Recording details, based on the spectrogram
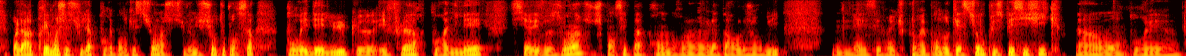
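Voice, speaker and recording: Against a quiet background, a man speaks at a fairly quick pace with medium pitch and ordinary pitch variation. His tone is dark and mellow, and somewhat breathy. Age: 60s. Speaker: internal medicine professor. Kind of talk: webinar panel discussion. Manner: hesitant, many fillers.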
